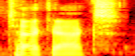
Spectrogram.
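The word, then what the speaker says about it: TACACS+: axe tacx plus so today this one says tacacs which is how you pronounce it by the way um they just mean tech x plus so nobody's talking about the old tacx these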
